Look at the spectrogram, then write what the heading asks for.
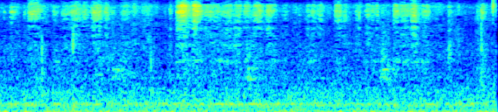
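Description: Pen scratching across paper as notes are written during an anatomy lecture on the retropharyngeal space, soft continuous scribbling strokes at close range with faint background noise and no speech.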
